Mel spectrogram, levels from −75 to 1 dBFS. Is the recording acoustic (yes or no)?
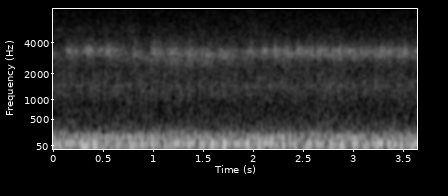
no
